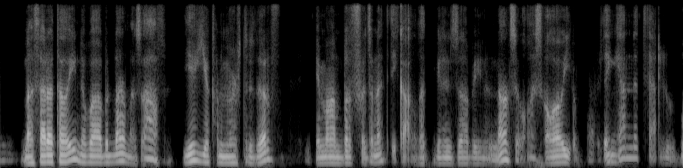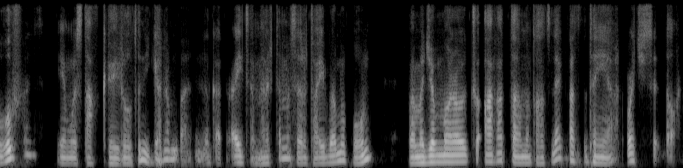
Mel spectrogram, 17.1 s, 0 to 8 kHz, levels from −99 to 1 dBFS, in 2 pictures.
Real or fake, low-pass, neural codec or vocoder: fake; 7.2 kHz; codec, 16 kHz in and 24 kHz out, 0.9 kbps, LongCat-Audio-Codec, fine tuned four codebook decoder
